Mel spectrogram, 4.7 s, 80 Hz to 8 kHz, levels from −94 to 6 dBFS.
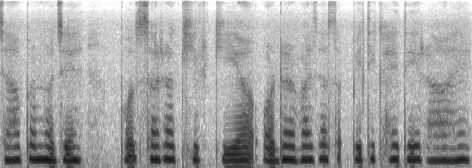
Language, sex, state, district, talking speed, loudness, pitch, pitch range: Hindi, female, Arunachal Pradesh, Longding, 165 wpm, -14 LUFS, 230 Hz, 220-235 Hz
